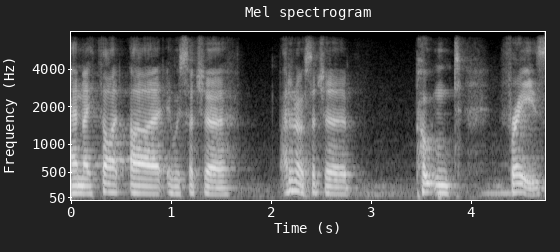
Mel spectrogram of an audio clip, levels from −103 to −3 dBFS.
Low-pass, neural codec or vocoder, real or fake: 7.2 kHz; none; real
